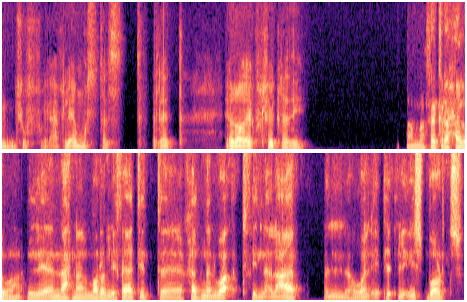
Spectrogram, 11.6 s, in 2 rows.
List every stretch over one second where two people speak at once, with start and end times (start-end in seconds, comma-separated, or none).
none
